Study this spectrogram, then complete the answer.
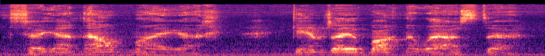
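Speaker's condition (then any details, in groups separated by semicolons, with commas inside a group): Cerebral palsy; breathing fine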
